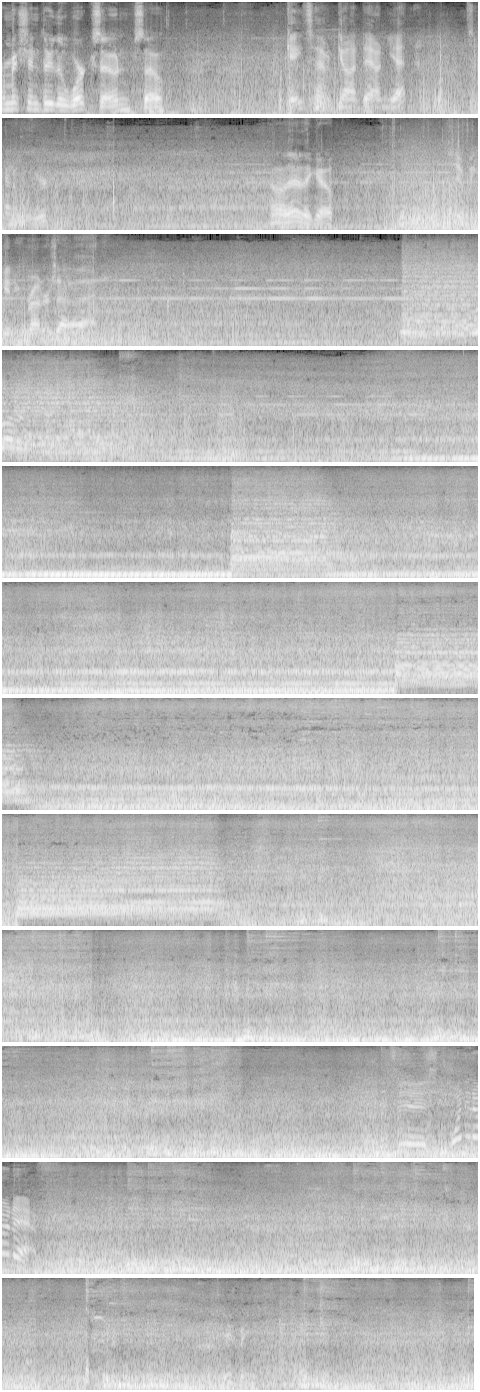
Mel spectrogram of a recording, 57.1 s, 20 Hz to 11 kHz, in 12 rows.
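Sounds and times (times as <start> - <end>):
diesel locomotive engines rumbling: 0.0 - 57.0
train air horn blasts: 13.5 - 16.0, 21.3 - 31.9, 32.7 - 36.3.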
